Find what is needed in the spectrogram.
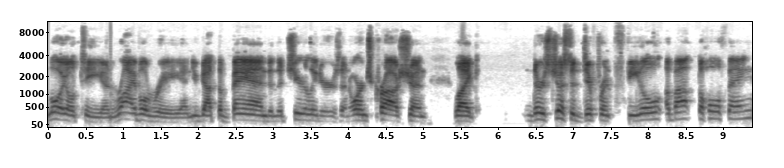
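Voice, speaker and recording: Here is a man with a fairly high pitch. He has a plain, everyday voice. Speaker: public address announcer. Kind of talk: interview answer. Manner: casual, conversational.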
